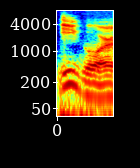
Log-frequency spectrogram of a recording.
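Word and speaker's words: Ygor: Frankenstein's assistant was named Prince there was a character named Igor who showed up in the third film son of Frankenstein but his name was actually pronounced I Gor he wasn't a lab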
